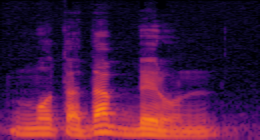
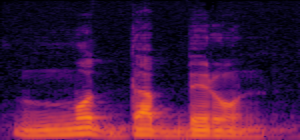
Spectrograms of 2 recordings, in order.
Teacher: This ta gets attached to the. They merge and they give the sound of two dals.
